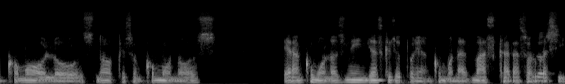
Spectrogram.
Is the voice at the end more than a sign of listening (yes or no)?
yes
